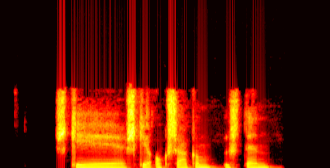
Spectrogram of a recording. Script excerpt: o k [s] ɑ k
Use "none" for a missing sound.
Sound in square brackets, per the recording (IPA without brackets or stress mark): ʃ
